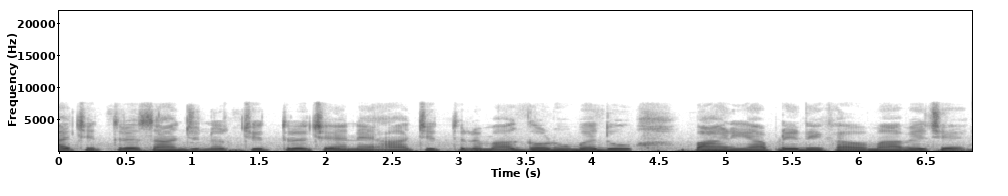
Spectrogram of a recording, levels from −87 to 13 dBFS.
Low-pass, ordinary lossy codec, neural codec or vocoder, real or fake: none; none; none; real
